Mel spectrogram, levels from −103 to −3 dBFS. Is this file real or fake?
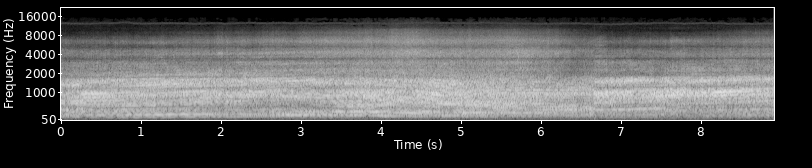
fake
